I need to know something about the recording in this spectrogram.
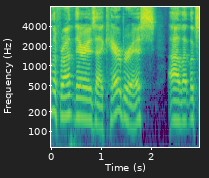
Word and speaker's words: Cerberus: Cerberus. Cerberus, because it's a hard C in Greek.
